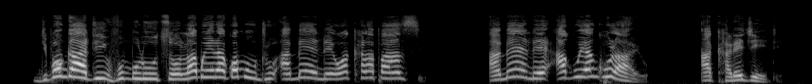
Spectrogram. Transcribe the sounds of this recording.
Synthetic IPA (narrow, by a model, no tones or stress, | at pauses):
ndip̬ɔŋɡat̬ivumbulut͡sʰɔlaɓwɛɾakwamuntʰuʔamɛnɛwakʰalapaːnsi̥ | amɛnɛʔak̬ujaŋkʰulaːjɔ | akʰalɛt͡ʃɛːtɛ̥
